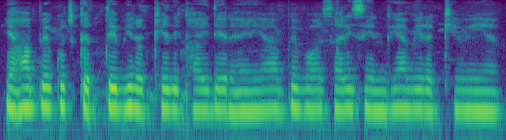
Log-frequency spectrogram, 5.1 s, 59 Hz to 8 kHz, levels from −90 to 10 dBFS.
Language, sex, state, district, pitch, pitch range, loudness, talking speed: Hindi, female, Uttar Pradesh, Lalitpur, 175 Hz, 170-180 Hz, -18 LUFS, 225 wpm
